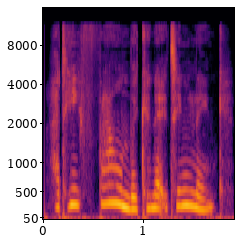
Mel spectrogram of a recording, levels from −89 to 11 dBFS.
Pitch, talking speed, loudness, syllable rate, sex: 240 Hz, 190 wpm, -13 LUFS, 4.9 syllables/s, female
